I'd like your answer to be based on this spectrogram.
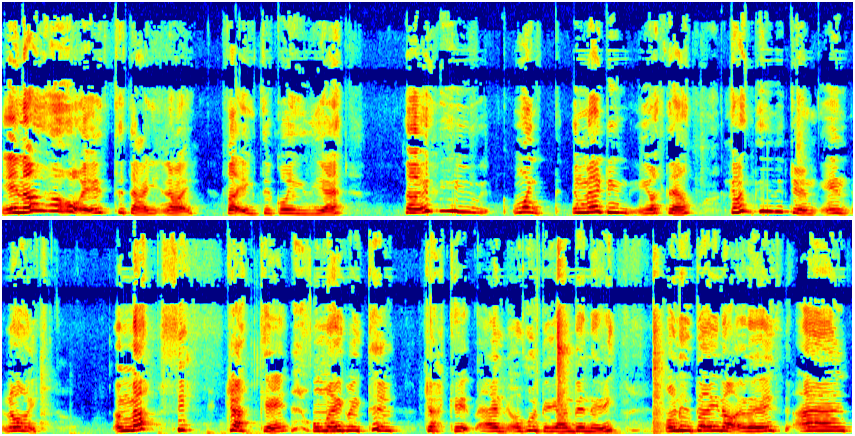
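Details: Dysarthria in a woman with cerebral palsy, speaking English.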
